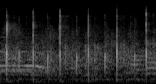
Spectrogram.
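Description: Audience applause for a musician at a live music show, a short burst of scattered, uneven claps with a few sharp peaks, fairly close and moderate in level.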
